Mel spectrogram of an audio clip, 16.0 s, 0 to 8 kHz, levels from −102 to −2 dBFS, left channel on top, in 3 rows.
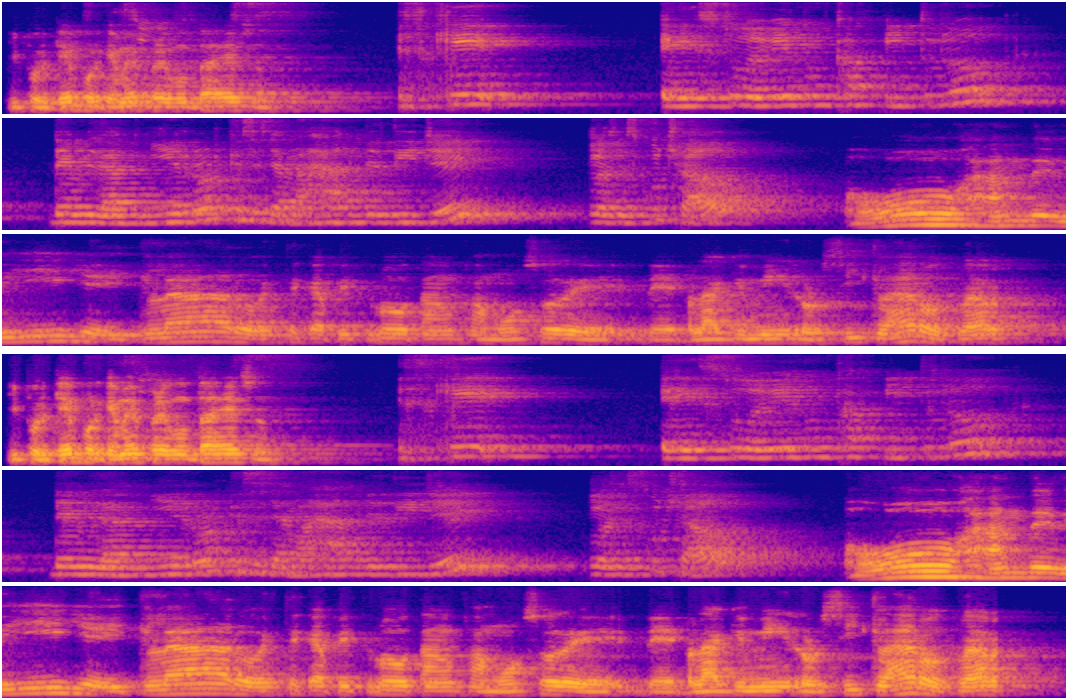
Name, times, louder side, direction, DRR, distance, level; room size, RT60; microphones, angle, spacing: voice 1, 0.0-1.4 9.5-15.6, right 4 dB, 75° right, 12 dB, 0.6 m, -24 dB
voice 2, 2.0-2.4 3.3-4.9 5.6-7.7 8.3-9.0, left 2 dB, 45° left, 0 dB, 5.2 m, -36 dB
15.0 x 9.0 x 5.7 m, 1.2 s
head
